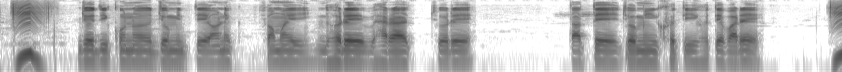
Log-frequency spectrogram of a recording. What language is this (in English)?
Bangla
